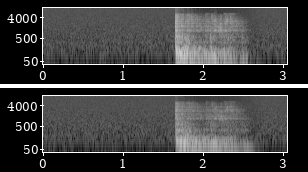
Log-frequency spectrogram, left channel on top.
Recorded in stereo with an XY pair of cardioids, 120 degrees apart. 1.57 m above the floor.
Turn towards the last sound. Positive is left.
turn(degrees=55)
